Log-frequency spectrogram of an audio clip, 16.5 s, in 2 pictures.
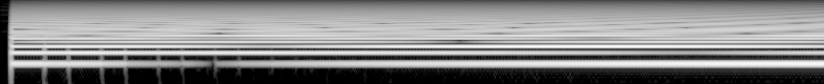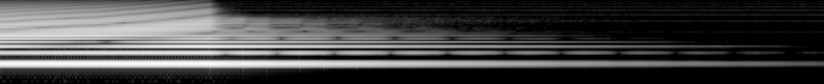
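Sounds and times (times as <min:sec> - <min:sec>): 
Moog synthesizer: 0:00.1 - 0:13.2.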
